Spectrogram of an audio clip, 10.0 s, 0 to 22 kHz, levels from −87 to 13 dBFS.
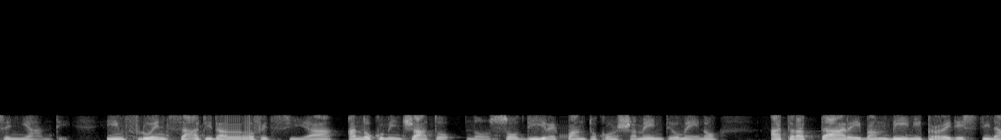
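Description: At 2.26 to 2.50 s the speech breaks up from packet loss with the last packet repeated: about 180 ms goes missing, scattered over 240 ms, with the longest gap 120 ms. The receiver fills each gap by replaying the previous packet, which fits 20 ms packets. The repeats seldom align with the pitch, and the longer run buzzes at 50 Hz as a robotic stutter. A shorter 80 ms burst recurs at 5.62 to 5.70 s, over telephone-band G.711 audio.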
